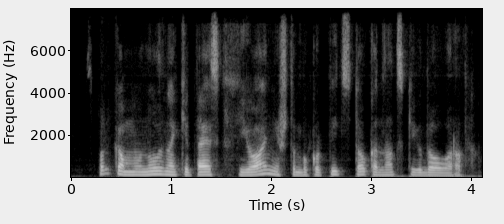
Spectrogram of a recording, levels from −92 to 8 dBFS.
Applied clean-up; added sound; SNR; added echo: neural mask model DeepFilterNet 3.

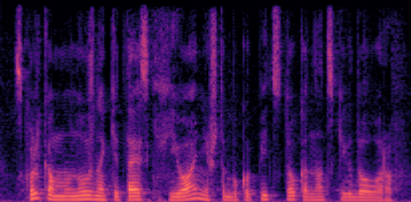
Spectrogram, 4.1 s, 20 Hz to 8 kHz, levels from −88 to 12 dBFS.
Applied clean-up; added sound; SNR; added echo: none; none; none; none.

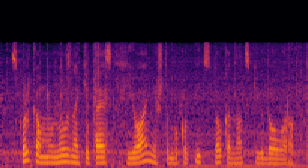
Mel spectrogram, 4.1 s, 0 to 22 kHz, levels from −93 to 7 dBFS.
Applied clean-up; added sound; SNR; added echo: none; Printer; 15 dB; none.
